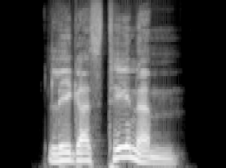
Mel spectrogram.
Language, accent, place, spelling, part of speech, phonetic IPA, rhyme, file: German, Germany, Berlin, legasthenem, adjective, [leɡasˈteːnəm], -eːnəm, De-legasthenem.ogg
- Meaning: strong dative masculine/neuter singular of legasthen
